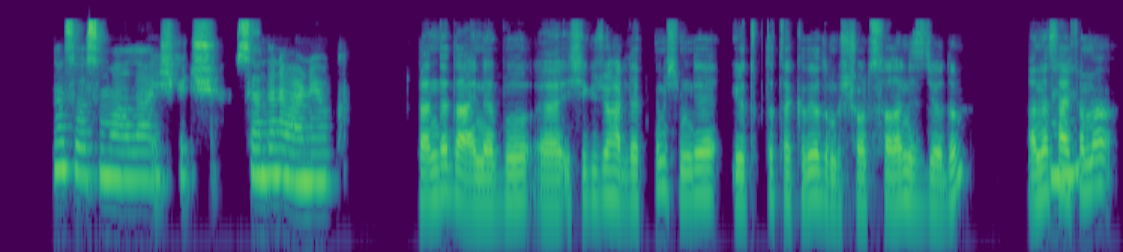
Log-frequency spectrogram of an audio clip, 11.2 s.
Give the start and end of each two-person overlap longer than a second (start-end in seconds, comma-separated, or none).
none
